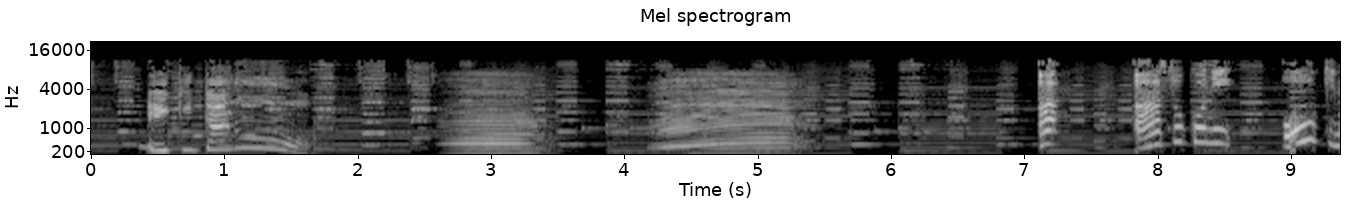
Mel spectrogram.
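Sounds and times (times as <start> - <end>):
speech: 0.4 - 1.9, 2.6 - 3.5
cow mooing: 2.6 - 3.5, 4.2 - 5.4
child speaking excitedly: 7.1 - 9.3.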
